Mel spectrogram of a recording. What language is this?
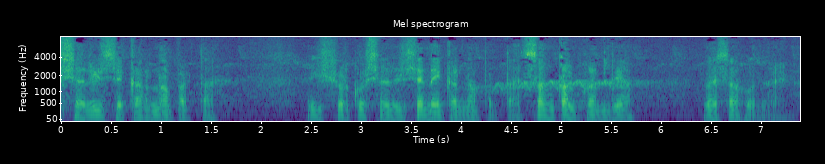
Hindi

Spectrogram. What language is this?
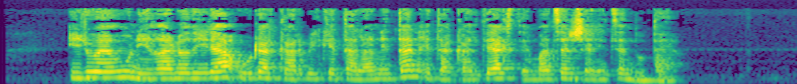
Basque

